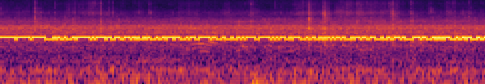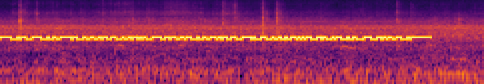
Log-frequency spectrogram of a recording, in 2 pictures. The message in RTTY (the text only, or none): XWCD QHVA XVYG RFHW COAY AVHM VAIW JMPP CWMZ LYNH ONWH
